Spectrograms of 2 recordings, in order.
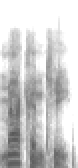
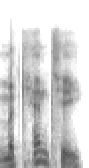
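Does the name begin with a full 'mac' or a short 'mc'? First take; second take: full mac; short mc. First: The name begins with a full 'mac' sound. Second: The name begins with a short 'mc' sound. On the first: This is how most people say the name. "most people pronounce it McEntee" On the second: This is how the name's owner says it. "I pronounce it McKenty as if the A were not there"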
